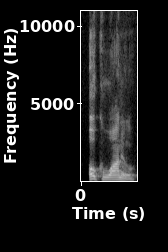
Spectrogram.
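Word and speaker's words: Okuayinonu: If you try to read it, it's not going to be correct for your brain. So Sam Okanu is how you pronounce it.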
